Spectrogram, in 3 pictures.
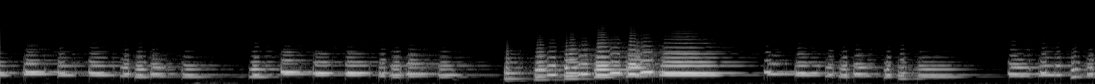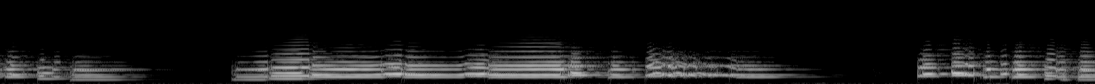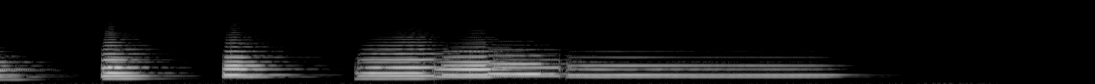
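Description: A pair of 18th-century Hofmaster Baroque natural horns playing a duet in two-part harmony, in short phrases with brief pauses between them. Near the end come a few short detached notes, then the duet closes on a long held chord.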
